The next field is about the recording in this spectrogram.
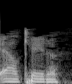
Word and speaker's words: Al-Qaeda: I say Al-Qaeda. – Al-Qaeda. It's spelled A-L-Q-A-E-D-A. So Al-Qaeda. Al-Qaeda, the E influences the A sometimes, depending. I mean, English is a strange language.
